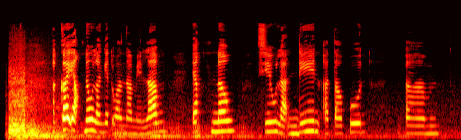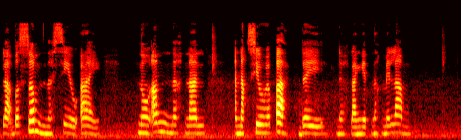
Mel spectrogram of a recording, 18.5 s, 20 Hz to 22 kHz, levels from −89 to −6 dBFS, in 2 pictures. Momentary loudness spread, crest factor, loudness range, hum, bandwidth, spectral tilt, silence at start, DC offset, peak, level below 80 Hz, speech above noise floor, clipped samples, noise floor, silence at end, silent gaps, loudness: 17 LU; 24 dB; 9 LU; none; 11.5 kHz; -4.5 dB/octave; 0.1 s; under 0.1%; -4 dBFS; -58 dBFS; 31 dB; under 0.1%; -57 dBFS; 1 s; none; -26 LUFS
